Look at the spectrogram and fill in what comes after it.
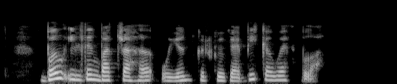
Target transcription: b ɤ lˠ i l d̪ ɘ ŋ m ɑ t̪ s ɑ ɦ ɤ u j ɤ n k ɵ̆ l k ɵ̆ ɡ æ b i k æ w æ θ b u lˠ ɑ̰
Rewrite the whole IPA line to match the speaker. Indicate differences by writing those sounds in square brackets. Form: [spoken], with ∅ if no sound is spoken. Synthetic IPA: b ɤ lˠ i l d̪ ɘ ŋ [b] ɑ t̪ [ʃ] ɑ ɦ ɤ u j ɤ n k ɵ̆ l k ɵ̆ ɡ æ b i k æ w æ θ b u lˠ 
